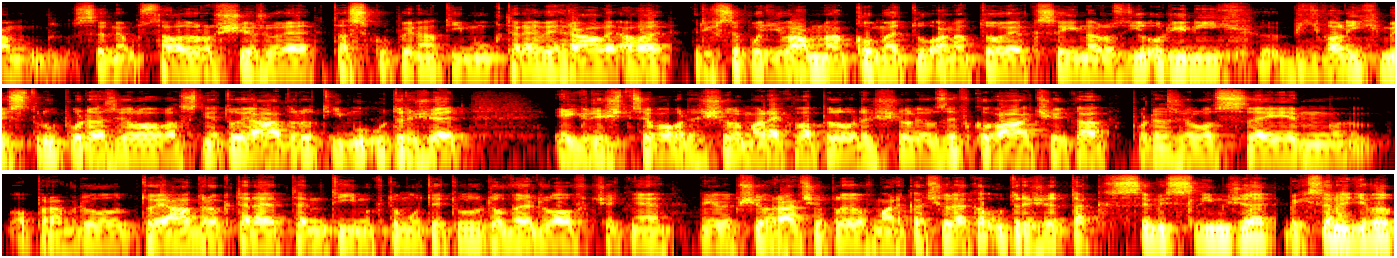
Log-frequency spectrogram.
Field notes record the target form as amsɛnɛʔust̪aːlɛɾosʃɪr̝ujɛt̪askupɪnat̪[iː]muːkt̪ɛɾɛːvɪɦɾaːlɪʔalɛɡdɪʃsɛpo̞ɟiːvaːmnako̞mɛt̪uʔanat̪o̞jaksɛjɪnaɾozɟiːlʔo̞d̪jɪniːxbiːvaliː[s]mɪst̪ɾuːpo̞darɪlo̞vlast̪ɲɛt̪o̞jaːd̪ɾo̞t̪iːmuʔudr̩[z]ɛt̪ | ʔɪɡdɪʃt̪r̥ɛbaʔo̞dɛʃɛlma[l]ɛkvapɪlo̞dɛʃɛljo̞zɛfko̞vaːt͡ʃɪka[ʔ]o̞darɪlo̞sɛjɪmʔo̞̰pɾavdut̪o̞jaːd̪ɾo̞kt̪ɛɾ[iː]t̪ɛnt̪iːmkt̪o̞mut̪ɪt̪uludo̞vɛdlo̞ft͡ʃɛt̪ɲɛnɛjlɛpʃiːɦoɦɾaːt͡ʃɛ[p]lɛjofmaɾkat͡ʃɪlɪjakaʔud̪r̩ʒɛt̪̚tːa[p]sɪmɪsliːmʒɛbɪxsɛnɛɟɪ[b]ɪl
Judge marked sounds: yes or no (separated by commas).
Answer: yes, no, no, no, no, no, yes, no, no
